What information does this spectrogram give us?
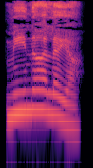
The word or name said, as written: ಮೀನಾಲಯ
